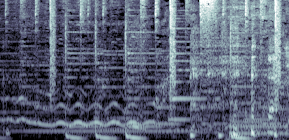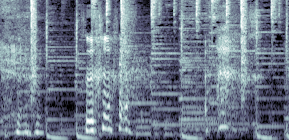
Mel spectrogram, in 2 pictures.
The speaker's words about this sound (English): Here's a live video. I'm curious yeah. of from the Daytona USA. Let's uh, let's see what happens when Yeah, there's a guy singing on the video. That could be good.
